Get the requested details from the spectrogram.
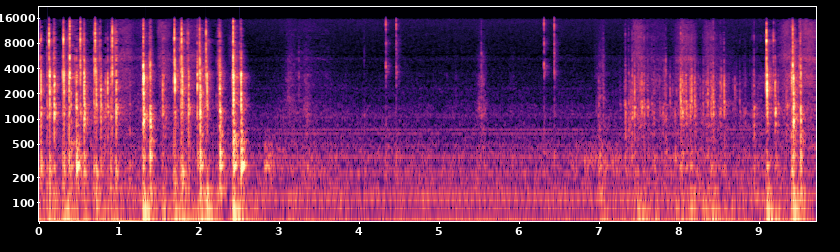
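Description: Fingertips of one ring-wearing hand type rapidly on a full-size pink plastic Razer Deathadder V3 Pink mechanical keyboard with RGB backlighting, a hollow case, and keycaps on switches. A fast burst of sharp, bright clacks with a hollow low thud under each key gives way to a quieter stretch of sparse, light taps. Rapid typing then picks up again near the end.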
